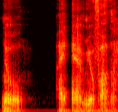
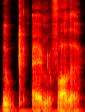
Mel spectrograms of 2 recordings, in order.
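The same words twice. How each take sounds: First: Low, hushed Vader; low Darth Vader voice, whispered; correct quote. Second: Low, hushed Vader; a breathy Darth Vader rasp; hushed, low Darth Vader misquote. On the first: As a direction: drop deep and hush it like Vader. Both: Retold or imitated. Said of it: "'cause he didn't say that".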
